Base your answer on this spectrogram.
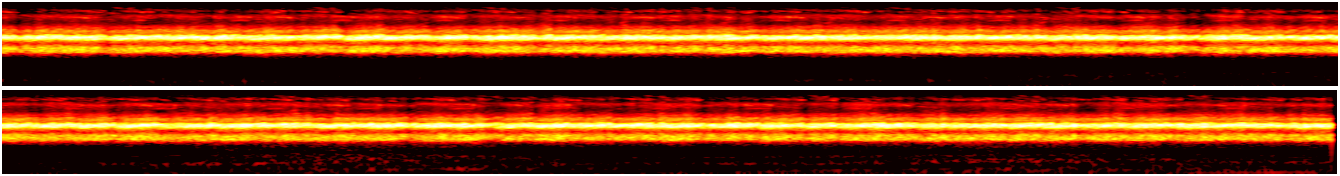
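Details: Many frogs calling together at a pond in a horse pasture, captured on a Zoom recorder. Continuous shrill, overlapping trills form an even drone throughout, with a faint low rumble underneath in places.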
